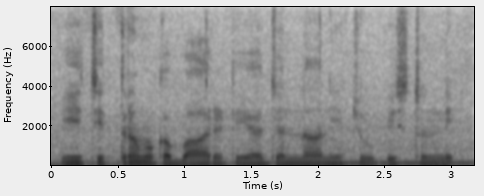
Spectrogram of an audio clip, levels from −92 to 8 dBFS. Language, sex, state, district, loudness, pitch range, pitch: Telugu, male, Telangana, Hyderabad, -15 LUFS, 125-145 Hz, 130 Hz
